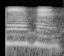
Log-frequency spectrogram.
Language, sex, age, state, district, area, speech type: Bengali, female, 45-60, West Bengal, Hooghly, rural, conversation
